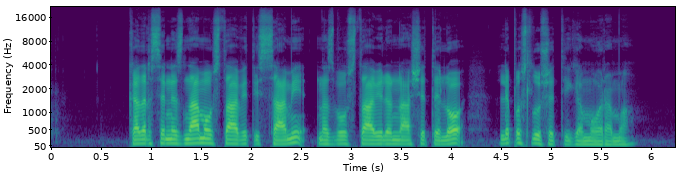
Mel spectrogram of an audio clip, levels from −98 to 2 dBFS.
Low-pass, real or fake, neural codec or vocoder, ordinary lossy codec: none; real; none; none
